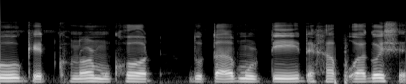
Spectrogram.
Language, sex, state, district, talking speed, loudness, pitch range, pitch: Assamese, male, Assam, Sonitpur, 135 wpm, -15 LUFS, 130-140 Hz, 130 Hz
